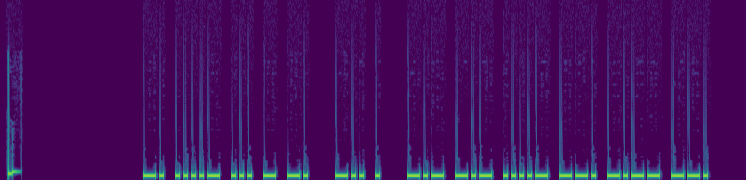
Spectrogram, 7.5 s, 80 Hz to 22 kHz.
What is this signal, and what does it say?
Morse code, heard as a keyed tone, about 28 wpm, 700 Hz. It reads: N4STN DE KK4GYG
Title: USA Callsign DE Callsign 30wpm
